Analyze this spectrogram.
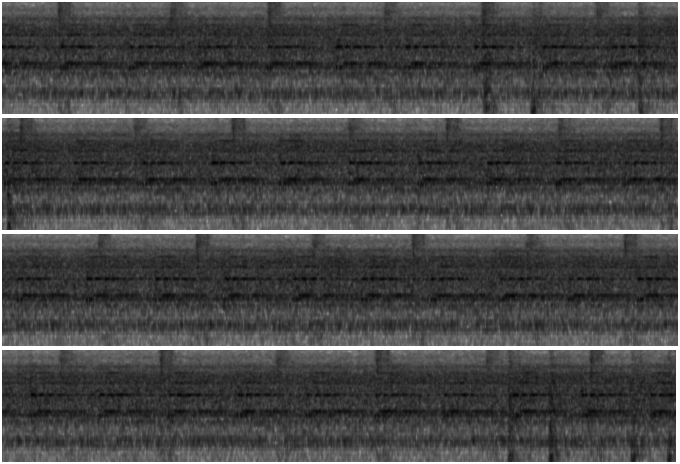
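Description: A train hums and rumbles steadily as it rolls along the track.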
